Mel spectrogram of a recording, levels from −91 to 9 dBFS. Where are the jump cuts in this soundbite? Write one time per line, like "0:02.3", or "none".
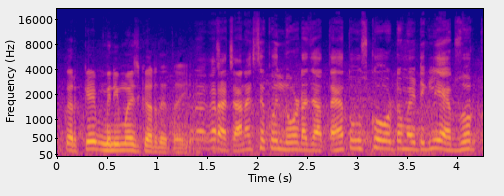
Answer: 0:01.5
